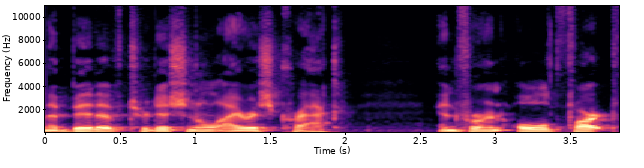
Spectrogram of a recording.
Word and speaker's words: craic: bit of traditional Irish craic. And for an old fart full disclosure, that's spelled c r a i c. It sounds like drugs, but it just means fun, good music, and good company.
